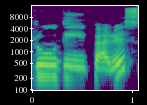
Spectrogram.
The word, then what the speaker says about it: Rue de Paris: The book is the mystery bakery on Rudy Paris or Buri as it is pronounced as.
